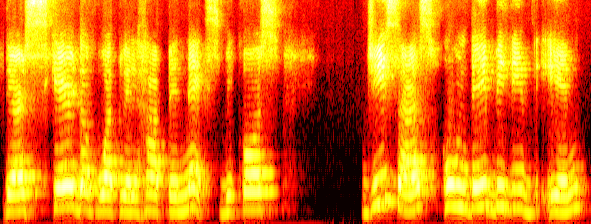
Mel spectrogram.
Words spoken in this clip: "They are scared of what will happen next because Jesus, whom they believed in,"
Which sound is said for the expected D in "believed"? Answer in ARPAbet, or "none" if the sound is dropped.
none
